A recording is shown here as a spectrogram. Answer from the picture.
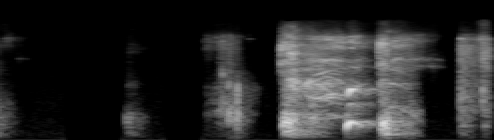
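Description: A person coughing. After a few faint small sounds, a loud cough comes about a second and a half in.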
